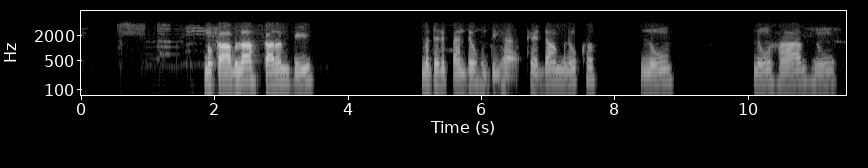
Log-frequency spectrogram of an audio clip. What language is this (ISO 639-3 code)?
pan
